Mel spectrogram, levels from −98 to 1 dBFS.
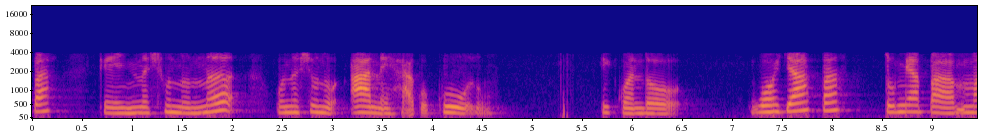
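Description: Throughout the speech there is a buzzy, gravelly roughness with nothing above 4 kHz. This is the GSM full-rate codec, which fits a 13 kbps link, rebuilding the voice from a vocal-tract model fed by coarse, regularly spaced pulses. From 3.66 to 3.81 s and again from 5.26 to 5.41 s, the sound breaks into brief squawks and gargling. These are GSM bit errors: corrupted filter, pitch and gain values reached the decoder and distorted several consecutive frames.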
